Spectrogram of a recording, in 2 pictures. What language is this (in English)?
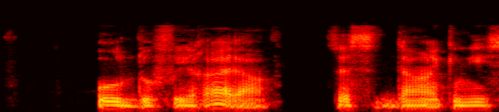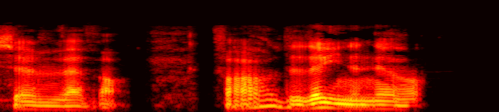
Kabyle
